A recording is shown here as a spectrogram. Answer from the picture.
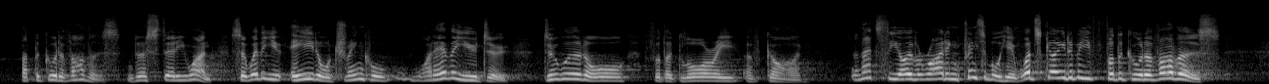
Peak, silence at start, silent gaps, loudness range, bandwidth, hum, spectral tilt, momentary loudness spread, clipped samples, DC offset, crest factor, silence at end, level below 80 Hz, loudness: -4 dBFS; 0.2 s; none; 6 LU; 11 kHz; none; -6 dB/octave; 15 LU; under 0.1%; under 0.1%; 20 dB; 0.5 s; -84 dBFS; -24 LUFS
